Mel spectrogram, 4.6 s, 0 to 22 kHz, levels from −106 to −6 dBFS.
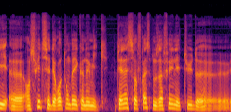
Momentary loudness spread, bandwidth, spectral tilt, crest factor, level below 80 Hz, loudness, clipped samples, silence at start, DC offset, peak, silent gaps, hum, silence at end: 5 LU; 13 kHz; -6.5 dB/octave; 14 dB; -60 dBFS; -21 LUFS; under 0.1%; 0 s; under 0.1%; -6 dBFS; none; none; 0 s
